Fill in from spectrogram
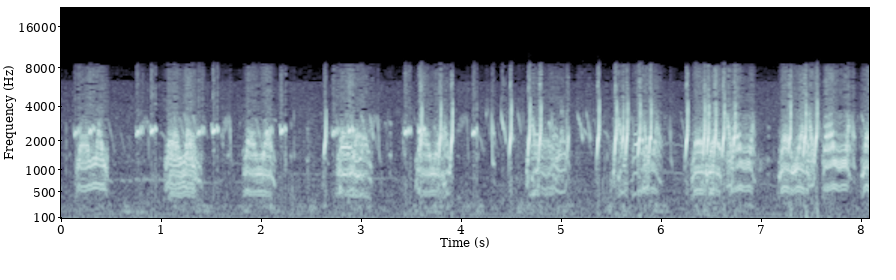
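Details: Morning quail calls used as a lure for trapping quails: a steady run of rasping, nasal squawks, each under a second, coming about once a second, mixed with short high chirps and clicks.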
